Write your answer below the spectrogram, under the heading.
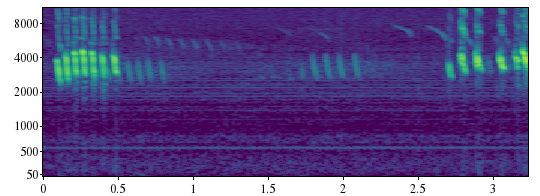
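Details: In a training song lesson, a European greenfinch gives a fast rattling trill of bright chirps, then soft fading notes and near quiet, before another quick burst of ringing trill notes.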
